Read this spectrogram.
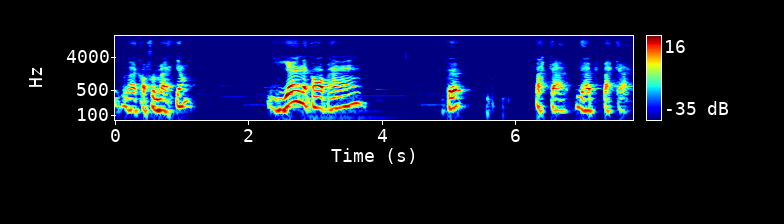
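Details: Adult man with severe-to-profound deafness who learned oral speech, speaking French; deaf speech.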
